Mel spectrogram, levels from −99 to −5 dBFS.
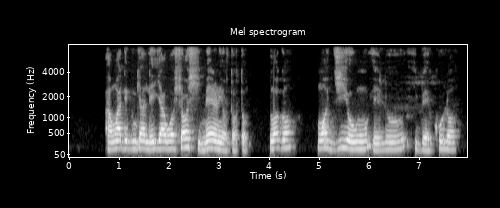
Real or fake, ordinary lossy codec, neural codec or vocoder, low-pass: real; none; none; 7.2 kHz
